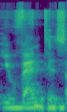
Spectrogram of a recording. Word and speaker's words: Juventus: There's no J in the Italian alphabet, and the fact that it makes a Y sound tells me they got it from a Yugoslavic area as opposed to one of the more Spanish areas that would pronounce it as a huh sound.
